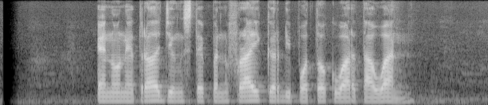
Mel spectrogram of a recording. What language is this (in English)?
Sundanese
